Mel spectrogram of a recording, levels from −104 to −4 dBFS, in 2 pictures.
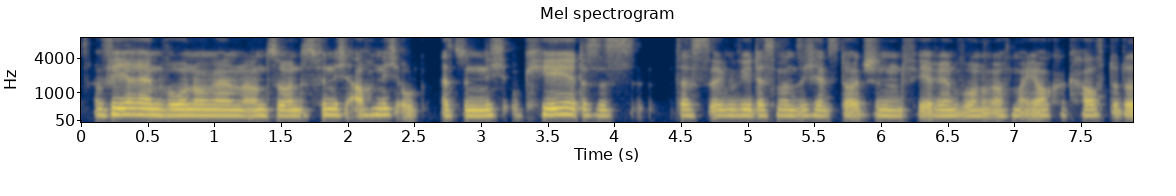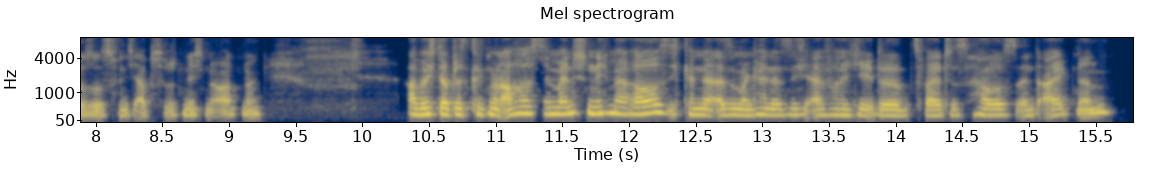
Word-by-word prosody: Ferienwohnungen 165 -3 +3
und 160 +1 -1
so 155 0 0
und 155 0 0
das 155 - -9
finde 175 0 +1
ich 170 - -8
auch 175 - -1
nicht 175 0 -2
o - - -7 0.2
also, 155 0 -4
nicht 155 +2 0
okay, 180 +2 +2
dass 170 -1 -7
ist 155 0 -8 0.2
das 160 0 -5
irgendwie, 160 0 -1
dass 160 0 -4
man 160 -1 -2
sich 160 +1 -6
als 155 0 -5
Deutsche - - -4
'ne 155 -1 -3
Ferienwohnung 155 0 -3
auf 155 - -7
Mallorca 80 - -5
kauft 160 0 -5
oder 85 - -1
so, 85 - -3
das 85 - -5
finde 155 - -7
ich - - -4
absolut - - -9
nicht - - -5
in - - -7
Ordnung. - - -4 1.1
Aber 180 -1 +5
ich 195 - +3
glaube, 190 -1 +7
das 180 0 +2
kriegt 190 - -2
man 180 - +5
auch 175 - +5
aus 215 0 +3
den 195 0 0
Menschen 215 +3 +3
nicht 215 +2 +3
mehr 200 -3 +3
raus. 215 +5 +7
Ich - - -8
kann 180 -3 0
da 170 - +4
also, 170 +1 +2
man 165 -1 +2
kann 180 0 0
jetzt 170 +1 0
nicht 175 0 -4
einfach 170 +1 -2
jede 165 -2 0
2. 165 +2 -2
Haus 170 -2 +1
enteignen. 170 +8 -1
165 Hz, 235 wpm, -22 LUFS, 160-180 Hz, 1.1 s, glaube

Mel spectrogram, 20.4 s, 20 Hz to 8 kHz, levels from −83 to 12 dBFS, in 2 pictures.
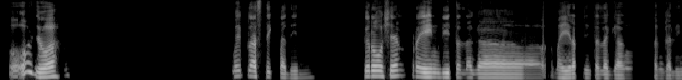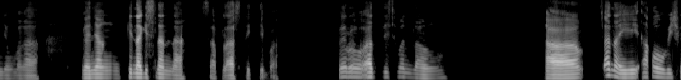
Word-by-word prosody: Oo, 335 - -1
'di - - +1
ba? 175 +2 +5 2.6
May 190 +1 -7
plastik 180 -4 -3
pa 140 - -2
din. 125 +1 -14 0.8
Pero 190 0 +3
siyempre 190 -3 +1
hindi 150 -1 +1
talaga, 140 -2 -7 1.1
mahirap 130 +1 -1
din 135 -2 -15
talagang 120 -2 -6 0.4
tanggalin 110 0 -13
'yong 110 - -16
mga, 105 -2 -13 0.7
ganyang 130 -1 0
kinagisnan 140 -3 +3
na, 110 -1 -3 0.3
sa - - -15
plastik, 105 +1 -6
'di - - -16
ba. - - -22 0.9
Pero, 165 -1 -4
at 160 -1 +4 0.2
least, 160 - -18
man 160 -3 -15
lang 125 0 -10 1.5
Ah, 125 +1 +8 0.3
sana, 205 -2 0
eh, 135 +1 +1
ako 155 -1 -3
wish 140 -1 -10
135 Hz, 100 wpm, -22 LUFS, 125-160 Hz, 2.6 s, Ah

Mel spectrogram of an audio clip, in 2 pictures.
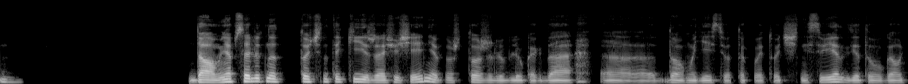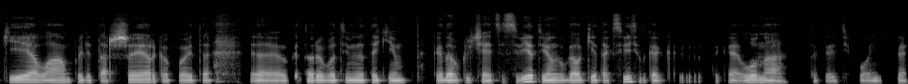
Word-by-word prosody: м. 105 -3 -6 1.6
Да. 105 +1 +8
У - - +5
меня 110 +6 +8
абсолютно 140 0 +6
точно 125 -1 +3
такие 120 -1 +2
же 100 0 +3
ощущения, 110 +6 +2
потому 100 0 -6
что 100 -1 -10
тоже 100 -3 0
люблю, 95 +1 -1
когда, 90 +1 -1 0.2
а, 85 -3 -4
дома 95 0 -2
есть 95 0 -4
вот 85 - -6
такой 90 -2 -7
точечный 90 +1 -5
свет 110 +6 +1
где-то 95 -1 -2
в 90 - -2
уголке. 95 +4 0
Лампа 100 -1 -1
или 95 - -4
торшер 105 +2 +2
какой-то, 95 -1 -5 0.4
э, 90 -1 -1
который 100 -1 -1
вот 95 +1 -2
именно 95 -1 +1
таким, 95 0 -3 0.2
когда 100 0 +1
выключается 95 0 -5
свет 130 +8 +1
и 95 - +2
он 95 - +2
в - - -3
уголке 95 0 -1
так 90 - -7
светит, 115 0 -4
как, 90 - -6
э, - - -14 0.3
такая - - -7
луна, 95 -3 0 0.2
такая 80 - -10
тихонечко. 90 +1 -9
95 Hz, 160 wpm, -24 LUFS, 95-105 Hz, 1.6 s, Да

